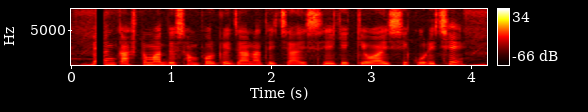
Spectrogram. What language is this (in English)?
Bangla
